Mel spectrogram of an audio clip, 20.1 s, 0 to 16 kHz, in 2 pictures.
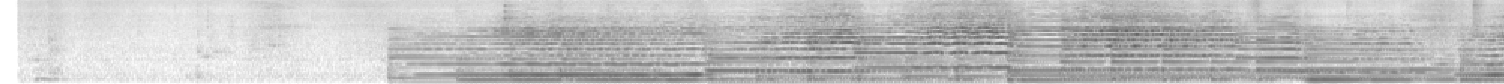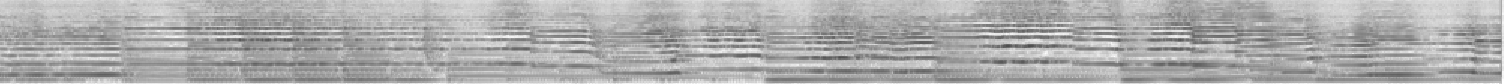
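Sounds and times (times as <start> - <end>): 
music: 2.6 - 20.0.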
